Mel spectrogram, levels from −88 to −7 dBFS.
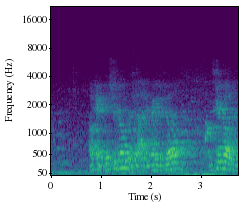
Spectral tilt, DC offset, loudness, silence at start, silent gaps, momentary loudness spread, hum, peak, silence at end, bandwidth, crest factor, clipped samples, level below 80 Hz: -9 dB/octave; under 0.1%; -34 LUFS; 0 s; none; 19 LU; none; -16 dBFS; 0 s; 7.4 kHz; 18 dB; under 0.1%; -50 dBFS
